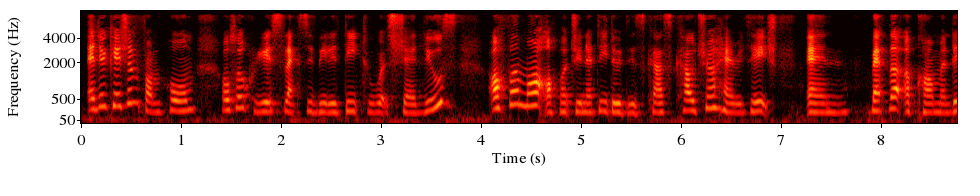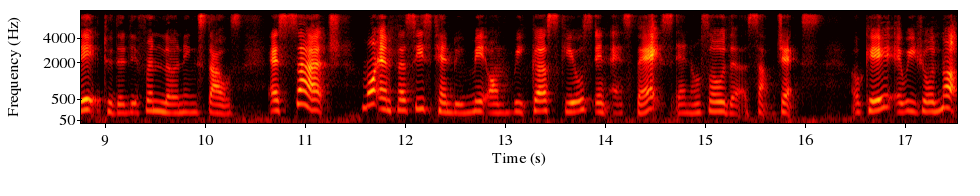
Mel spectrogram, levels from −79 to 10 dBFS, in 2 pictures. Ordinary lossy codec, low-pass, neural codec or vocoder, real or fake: none; 7.2 kHz; codec, 16 kHz in and 24 kHz out, 0.9 kbps, LongCat-Audio-Codec, fine tuned four codebook decoder; fake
